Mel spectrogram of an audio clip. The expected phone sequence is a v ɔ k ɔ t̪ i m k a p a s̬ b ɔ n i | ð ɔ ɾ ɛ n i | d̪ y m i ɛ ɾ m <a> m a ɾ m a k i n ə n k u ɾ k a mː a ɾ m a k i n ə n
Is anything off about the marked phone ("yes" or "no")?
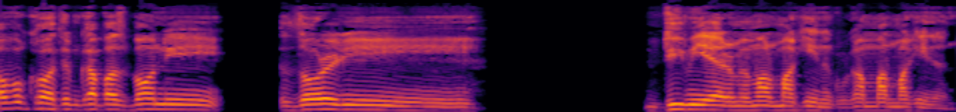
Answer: yes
